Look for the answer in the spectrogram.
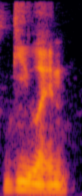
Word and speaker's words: Ghislaine: Ghislaine Maxwell. I mispronounced it in like a couple episodes ago as Ghislaine. It's Ghislaine Maxwell.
